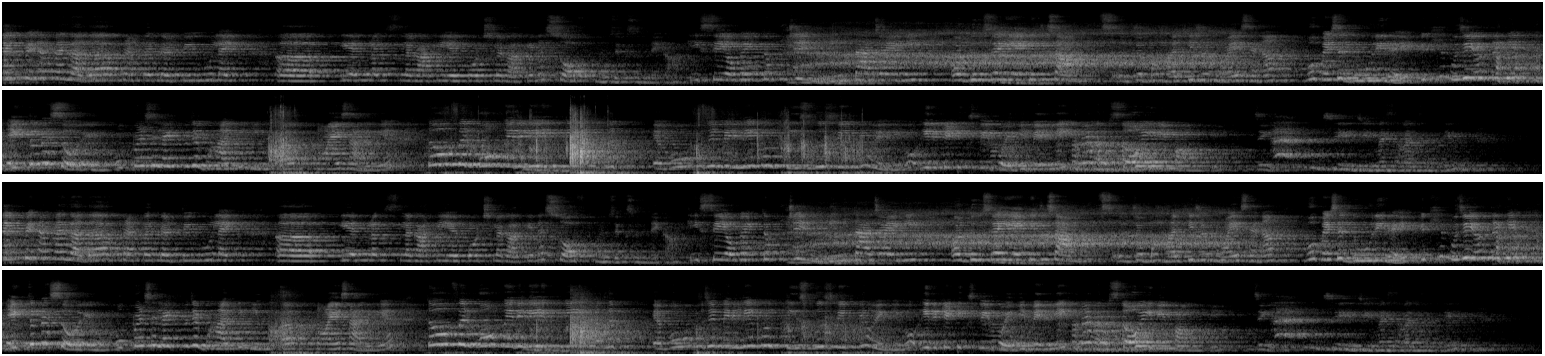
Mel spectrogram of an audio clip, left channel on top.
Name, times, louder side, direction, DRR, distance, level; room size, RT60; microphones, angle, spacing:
voice 1, 0.0-15.2 15.4-21.6 21.9-28.1, right 1 dB, 20° right, -1 dB, 0.4 m, -34 dB
voice 2, 7.4-8.6 9.9-10.4 15.1-15.2 20.6-21.0 25.2-25.6 26.1-26.6 28.1-30.3, left 1 dB, 25° left, -6 dB, 1.7 m, -41 dB
sound 1, 7.8-12.4, equal, 10° left, 0.8 m, -38 dB
sound 2, 18.0-18.5 19.6-21.8 22.3-24.3, left 5 dB, 45° left, 0.4 m, -35 dB
9.8 x 4.4 x 4.1 m, 2.2 s
head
